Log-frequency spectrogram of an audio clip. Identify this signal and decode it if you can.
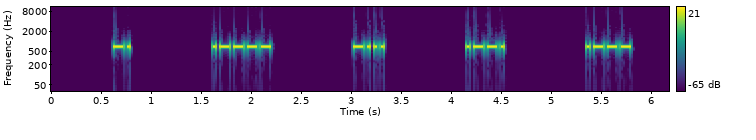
Morse code, heard as a keyed tone, about 34 wpm, spaced as for 10 wpm, 700 Hz. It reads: N1BPJ
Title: USA Call Signs - 5 Characters - 8x Character Spacing - 35wpm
